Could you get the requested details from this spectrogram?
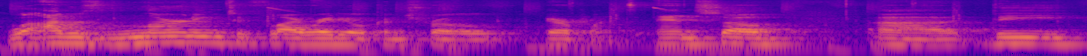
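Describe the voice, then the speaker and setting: A man, a father and host, chatting casually in a measured, halting way with frequent pauses. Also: mid-range voice, fairly even intonation, dark tone. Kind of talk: casual livestream chat. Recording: roomy echo, faint noise.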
